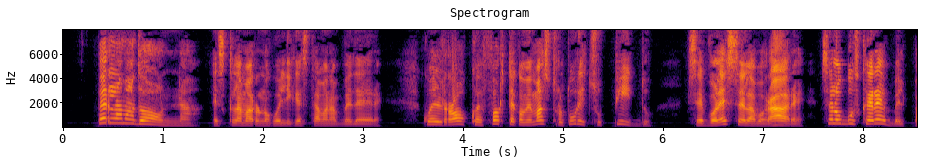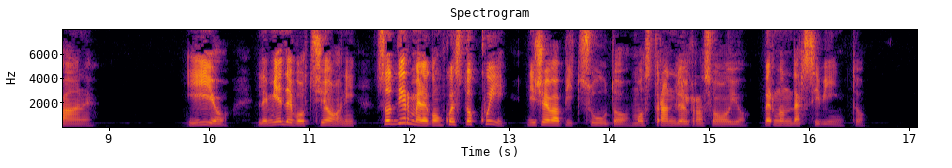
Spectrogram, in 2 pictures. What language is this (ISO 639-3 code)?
ita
